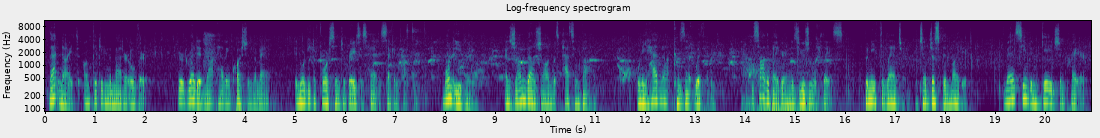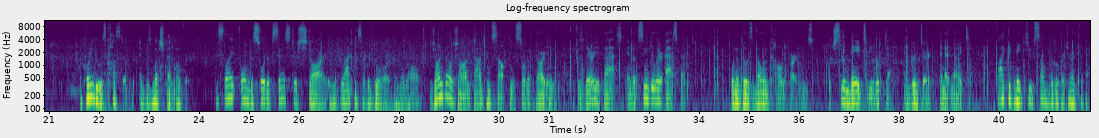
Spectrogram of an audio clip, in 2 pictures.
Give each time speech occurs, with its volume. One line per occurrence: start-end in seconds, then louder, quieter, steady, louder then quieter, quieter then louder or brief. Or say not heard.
0.0-41.7 steady.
